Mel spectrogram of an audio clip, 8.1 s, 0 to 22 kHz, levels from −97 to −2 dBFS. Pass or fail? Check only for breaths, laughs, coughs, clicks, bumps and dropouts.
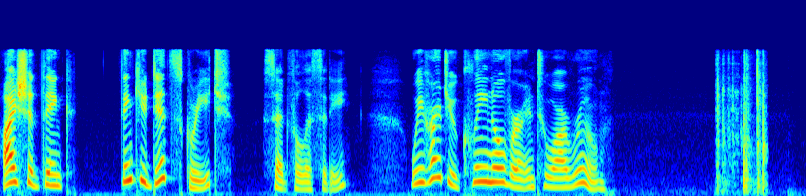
fail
